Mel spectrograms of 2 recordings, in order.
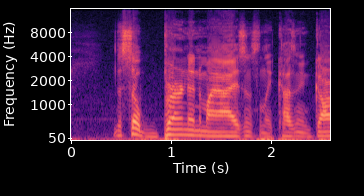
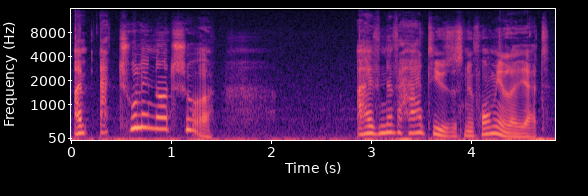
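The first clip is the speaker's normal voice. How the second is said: Rarity voice; 9 semitones higher than usual. Acted. Rarity admitting she never used the formula, high and refined. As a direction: answer with polite uncertainty. Rarity answering about gel.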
